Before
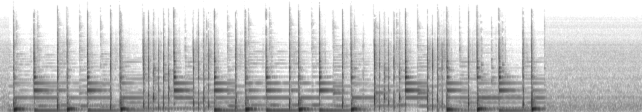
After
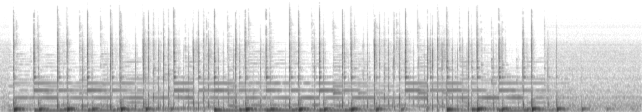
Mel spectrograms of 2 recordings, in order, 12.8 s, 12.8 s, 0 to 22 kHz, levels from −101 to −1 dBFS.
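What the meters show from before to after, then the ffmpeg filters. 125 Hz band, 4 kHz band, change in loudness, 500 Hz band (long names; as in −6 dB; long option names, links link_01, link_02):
−6.5 dB, −9.0 dB, −8.5 dB, −13.5 dB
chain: -filter_complex "[0:a]acrossover=split=210|3000[link_01][link_02][link_03];[link_02]acompressor=threshold=-37dB:ratio=6[link_04];[link_01][link_04][link_03]amix=inputs=3:normalize=0,asplit=2[link_05][link_06];[link_06]adelay=498,lowpass=frequency=1100:poles=1,volume=-6dB,asplit=2[link_07][link_08];[link_08]adelay=498,lowpass=frequency=1100:poles=1,volume=0.32,asplit=2[link_09][link_10];[link_10]adelay=498,lowpass=frequency=1100:poles=1,volume=0.32,asplit=2[link_11][link_12];[link_12]adelay=498,lowpass=frequency=1100:poles=1,volume=0.32[link_13];[link_05][link_07][link_09][link_11][link_13]amix=inputs=5:normalize=0,volume=-7dB"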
